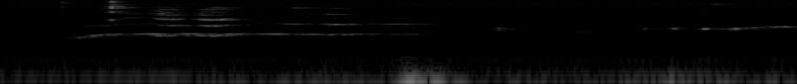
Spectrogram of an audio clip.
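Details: A domestic cat indoors, heard in the background of a room while a person talks: one drawn-out meow that rises then levels off, followed by a softer, higher second meow about a second later, with a steady low hum.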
